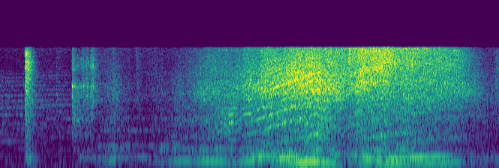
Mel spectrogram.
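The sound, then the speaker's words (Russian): A car engine accelerates on a highway after a couple of brief knocks. The mid-pitched drone revs upward, dips once as if shifting, then climbs again, staying loud and steady to the end. “Выехав на трассу, Дима придавил на газ посильнее”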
